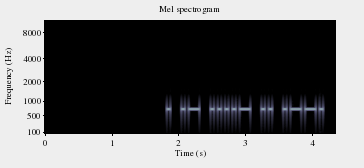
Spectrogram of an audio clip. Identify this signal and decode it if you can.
Morse code, heard as a keyed tone, about 22 wpm, 700 Hz. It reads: EA4IP
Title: DXCC-100 Call Signs - 5 Characters - 22wpm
